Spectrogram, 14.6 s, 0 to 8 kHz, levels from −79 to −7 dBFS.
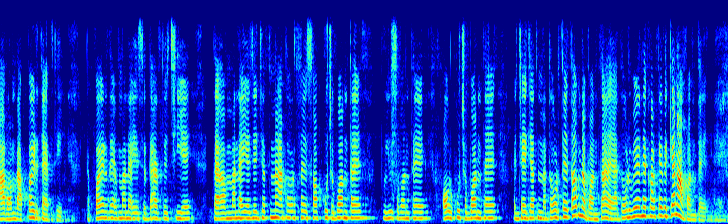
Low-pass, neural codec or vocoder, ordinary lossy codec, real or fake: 7.2 kHz; codec, 16 kHz, 4.8 kbps, FACodec; none; fake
